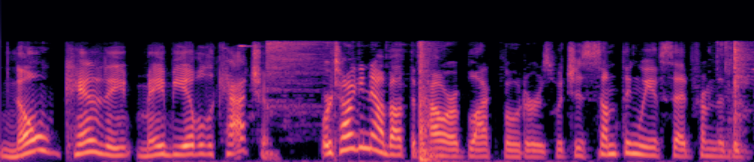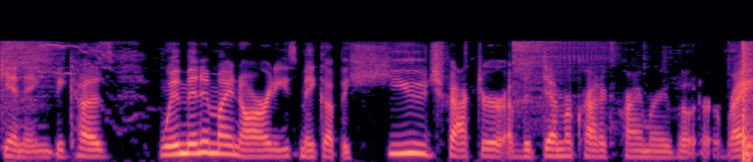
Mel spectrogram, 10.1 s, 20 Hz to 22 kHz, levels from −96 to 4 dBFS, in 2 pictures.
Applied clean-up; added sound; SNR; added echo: classical method spectral subtraction.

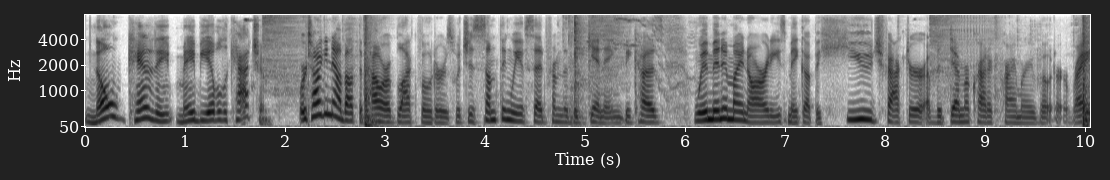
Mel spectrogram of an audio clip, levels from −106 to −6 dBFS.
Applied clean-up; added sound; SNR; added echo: none; Microwave oven; 14 dB; none.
